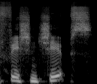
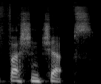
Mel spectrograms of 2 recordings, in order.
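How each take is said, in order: First: It is said in an Australian accent. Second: It is said in a New Zealand accent.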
